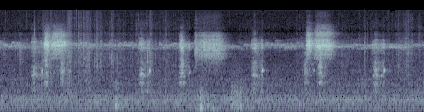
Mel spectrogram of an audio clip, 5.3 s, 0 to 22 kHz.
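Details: Three Eurasian scops owlets at the Monte Adone rescue centre, brought in July 2012 after falling when their nest tree was felled: brief breathy hissing bursts every second or so, some longer rasps, over a constant faint high tone.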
